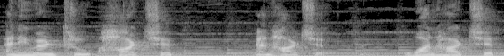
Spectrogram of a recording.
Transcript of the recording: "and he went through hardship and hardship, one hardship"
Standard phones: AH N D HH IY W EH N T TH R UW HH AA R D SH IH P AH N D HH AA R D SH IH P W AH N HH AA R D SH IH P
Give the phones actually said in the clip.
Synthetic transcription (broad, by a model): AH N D HH IY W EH N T T R UW HH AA R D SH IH P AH N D HH AA R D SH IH P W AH N HH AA R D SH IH P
